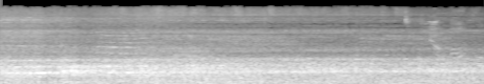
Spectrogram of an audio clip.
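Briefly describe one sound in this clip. A high-speed train glides slowly into an echoing station with a soft hum.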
